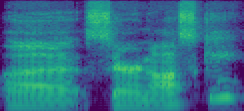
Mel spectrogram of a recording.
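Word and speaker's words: Sarnoski: Michael Saranoski is how you say his name.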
